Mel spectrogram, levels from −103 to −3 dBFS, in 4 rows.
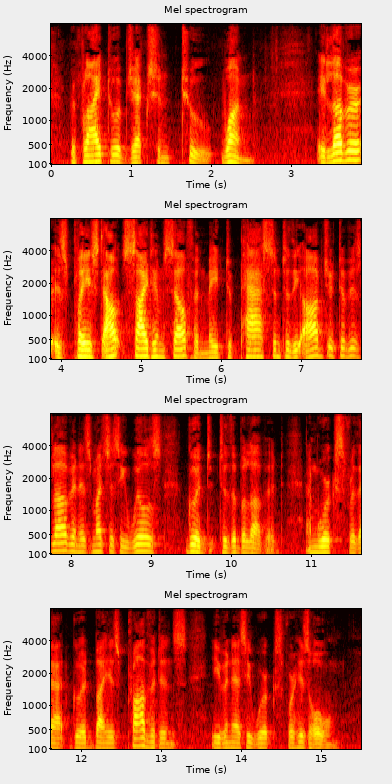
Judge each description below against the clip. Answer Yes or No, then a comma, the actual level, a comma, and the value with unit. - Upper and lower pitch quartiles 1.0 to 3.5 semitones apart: No, average, 4.2 semitones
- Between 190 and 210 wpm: No, average, 165 wpm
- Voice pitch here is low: Yes, low, 130 Hz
